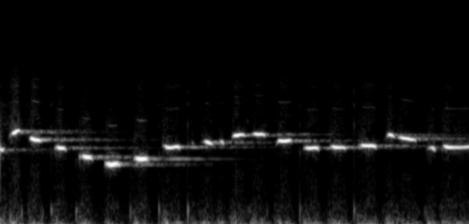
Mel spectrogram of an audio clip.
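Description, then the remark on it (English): Someone whistles a song for listeners to guess, the pure tone gliding between notes in short phrases with a steady rhythm, alone with no talking over it. “It's time for Guess That Song, Whistling Edition. I'll whistle a song”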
